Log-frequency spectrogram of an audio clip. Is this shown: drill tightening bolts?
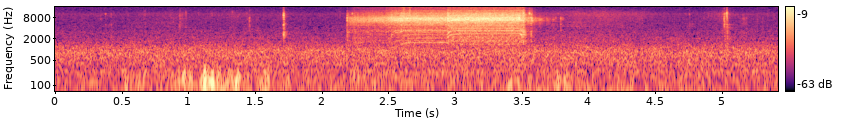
yes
